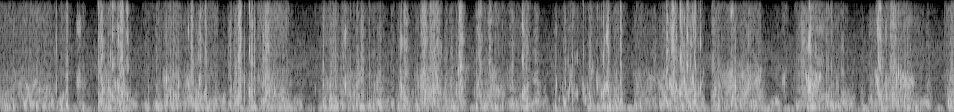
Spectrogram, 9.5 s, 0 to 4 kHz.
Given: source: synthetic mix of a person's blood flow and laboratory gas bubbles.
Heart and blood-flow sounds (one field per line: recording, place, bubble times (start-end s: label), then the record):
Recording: Doppler ultrasound of blood flow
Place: precordium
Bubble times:
0.00-0.72 s: bubbles
0.75-0.87 s: bubbles
0.98-1.34 s: bubbles
1.41-2.19 s: bubbles
2.27-2.94 s: bubbles
3.12-3.87 s: bubbles
3.90-4.70 s: bubbles
4.72-5.34 s: bubbles
5.52-6.29 s: bubbles
6.31-7.04 s: bubbles
7.10-7.63 s: bubbles
7.81-7.89 s: bubbles
7.94-8.48 s: bubbles
8.59-9.25 s: bubbles
9.44-9.55 s: bubbles
From the record:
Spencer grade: 4 (maximum detectable bubble signal sounding continuously throughout systole and diastole of every cardiac period, and overriding the amplitude of the normal cardiac signals)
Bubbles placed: anywhere in the cardiac cycle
